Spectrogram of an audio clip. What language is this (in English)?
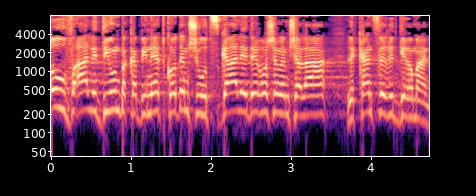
Hebrew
